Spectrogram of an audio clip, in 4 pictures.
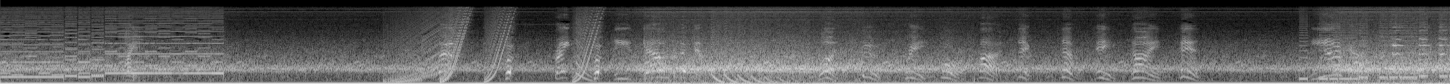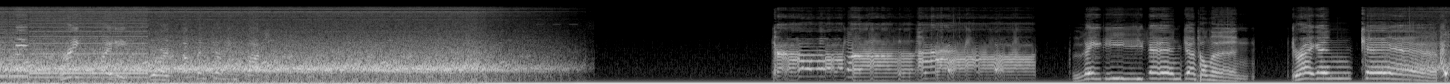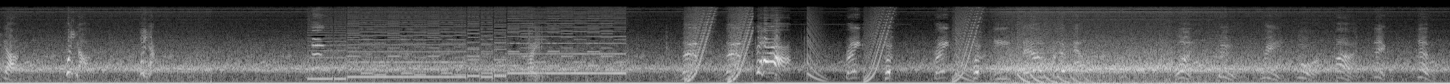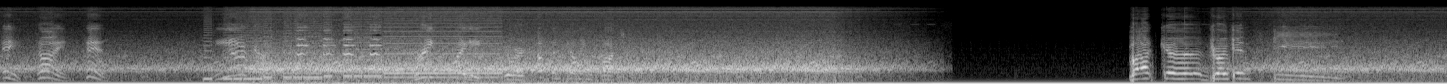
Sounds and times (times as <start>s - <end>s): Speech: 5.6s - 7.2s, 8.2s - 12.0s, 13.0s - 17.3s, 22.2s - 30.6s, 35.8s - 39.9s, 40.8s - 44.6s, 45.6s - 49.8s, 54.8s - 57.0s.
